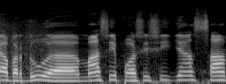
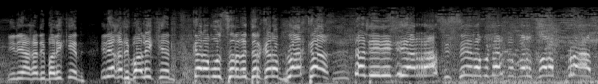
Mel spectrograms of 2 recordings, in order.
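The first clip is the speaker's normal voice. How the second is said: rising hype, yelling the comeback; excited shout; 6 semitones higher, 5 dB louder than usual. Real, not acted. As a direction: scream it like a big play. Caster erupts at comeback.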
